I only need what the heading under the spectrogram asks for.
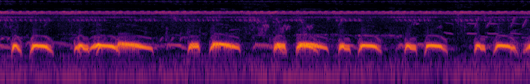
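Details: Two-word decoy crowing of a spotted dove meant to attract wild doves: soft, low, mellow coos in paired short notes and longer slurred ones, rolling on almost continuously. A constant high-pitched whine stays in the background.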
